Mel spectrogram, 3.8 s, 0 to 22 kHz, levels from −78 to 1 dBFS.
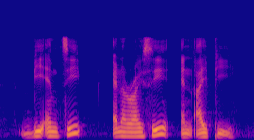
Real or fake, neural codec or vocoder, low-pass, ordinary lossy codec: real; none; 7.2 kHz; none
